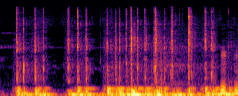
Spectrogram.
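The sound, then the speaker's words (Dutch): Rapid typing on a computer keyboard, a steady flurry of clicky keystrokes with short pauses, heard on its own without any talking. “Je gaat mijn, mij horen typen nu.”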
